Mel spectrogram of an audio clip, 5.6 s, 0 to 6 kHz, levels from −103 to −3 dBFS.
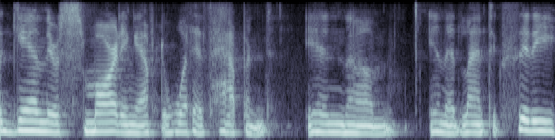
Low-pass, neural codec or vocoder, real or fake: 5.4 kHz; none; real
